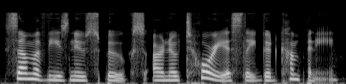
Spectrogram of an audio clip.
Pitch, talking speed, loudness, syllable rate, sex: 205 Hz, 155 wpm, -19 LUFS, 4.9 syllables/s, female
